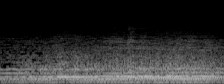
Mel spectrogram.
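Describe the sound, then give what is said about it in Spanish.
A 'digital drug' audio track called Puerta de Hades, downloaded from a website and said to cause hallucinations: a steady, loud drone of layered low humming tones that holds continuously for a couple of seconds, with a faint wavering throb and no voices. “Se trata de sonidos que alteran las ondas cerebrales”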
